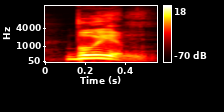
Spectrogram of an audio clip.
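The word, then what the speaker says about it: Buium: How do you pronounce his last name? Boom? Booyam.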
